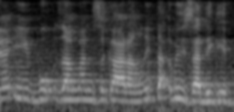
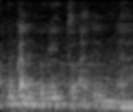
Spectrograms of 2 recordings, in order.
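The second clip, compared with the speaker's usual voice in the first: much lower, softer placating voice; soft low husband; 7 semitones lower, 7 dB quieter than usual. Retold or imitated. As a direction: soothe her gently and low. Husband soothing wife. (suami membujuk dengan suara rendah dan lembut)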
